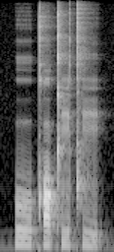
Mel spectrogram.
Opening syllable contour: low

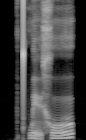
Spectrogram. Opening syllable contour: low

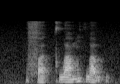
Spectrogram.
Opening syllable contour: low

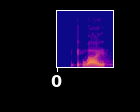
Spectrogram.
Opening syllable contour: high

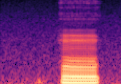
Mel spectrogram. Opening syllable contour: high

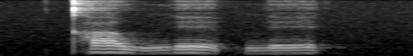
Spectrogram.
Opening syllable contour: falling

